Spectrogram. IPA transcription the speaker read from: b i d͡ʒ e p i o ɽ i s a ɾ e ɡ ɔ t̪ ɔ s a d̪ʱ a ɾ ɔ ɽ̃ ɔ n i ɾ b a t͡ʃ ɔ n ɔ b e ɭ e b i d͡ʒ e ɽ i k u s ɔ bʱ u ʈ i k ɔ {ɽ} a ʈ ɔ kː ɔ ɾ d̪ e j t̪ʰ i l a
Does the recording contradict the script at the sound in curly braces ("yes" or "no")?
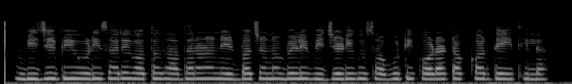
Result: no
